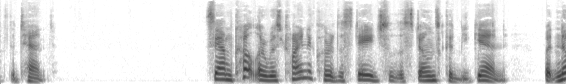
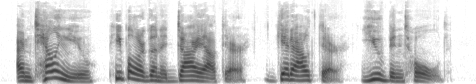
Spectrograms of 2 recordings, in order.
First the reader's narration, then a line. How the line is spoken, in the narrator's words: William growled at him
